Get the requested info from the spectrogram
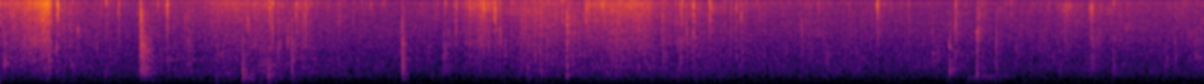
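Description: Steady hiss of rain, with scattered light clicks and short rustles of nylon tent fabric being handled.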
